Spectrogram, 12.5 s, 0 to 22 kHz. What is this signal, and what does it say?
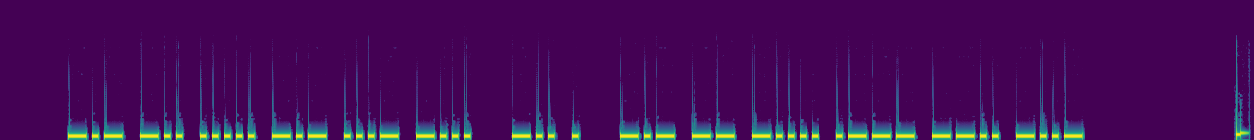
Morse code, heard as a keyed tone, about 20 wpm, 700 Hz. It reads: KD5KVB DE KM6JZX
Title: USA Callsign DE Callsign - 6 Characters - 20wpm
